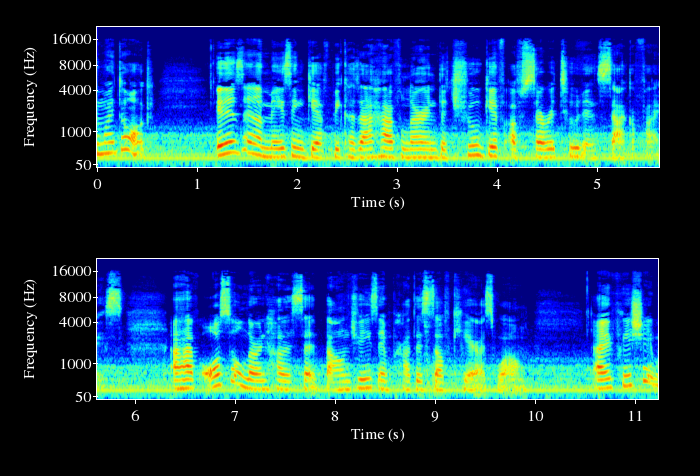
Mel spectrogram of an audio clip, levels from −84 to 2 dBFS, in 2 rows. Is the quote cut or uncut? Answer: uncut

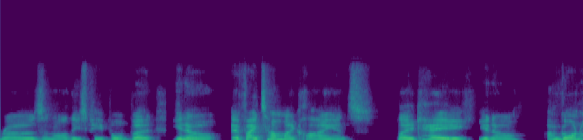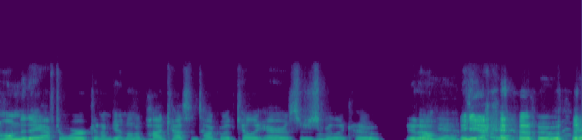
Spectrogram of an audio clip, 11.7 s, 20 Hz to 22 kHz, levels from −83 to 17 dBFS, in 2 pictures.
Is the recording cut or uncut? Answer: cut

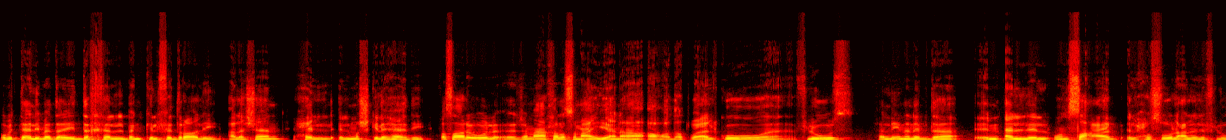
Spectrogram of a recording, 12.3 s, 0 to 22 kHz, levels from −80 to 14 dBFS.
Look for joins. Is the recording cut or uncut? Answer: cut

